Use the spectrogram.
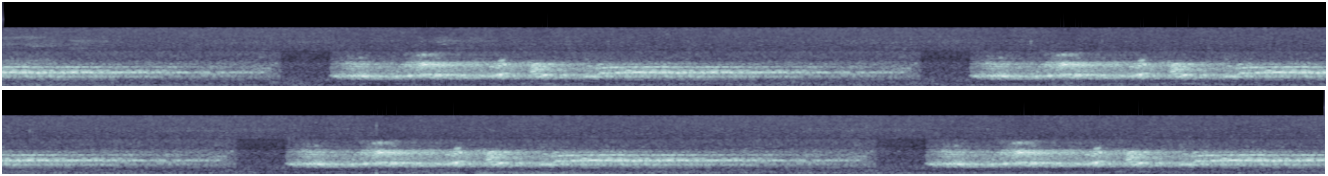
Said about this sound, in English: Sounds like a lot of barks at the beginning. Yeah, yeah. Interestingly enough, I'm still formulating this, but some of the barks are dog and some of the barks are not.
